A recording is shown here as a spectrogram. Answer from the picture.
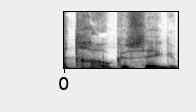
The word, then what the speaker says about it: Traouquesègue: Nous sommes bien à Trauqueseg, bien prononcées toutes les lettres, petite commune rurale dont le dernier commerce à fermer fut la station Barca.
